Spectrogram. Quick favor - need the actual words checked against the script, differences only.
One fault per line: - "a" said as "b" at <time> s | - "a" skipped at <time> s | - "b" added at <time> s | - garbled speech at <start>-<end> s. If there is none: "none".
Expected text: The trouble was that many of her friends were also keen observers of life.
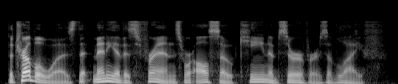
- "her" said as "his" at 1.2 s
